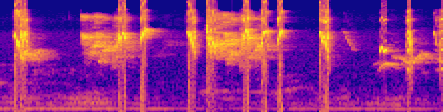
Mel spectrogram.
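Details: Oriental magpie-robin in full ngeplong song, used in the morning to coax idle magpie-robins to sing: bright, loud warbled phrases punctuated by sharp clicking notes, with a steady low electrical hum beneath.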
